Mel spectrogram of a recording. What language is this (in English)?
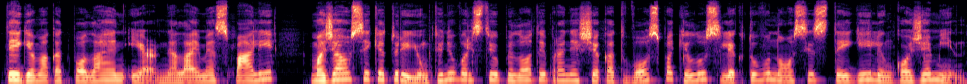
Lithuanian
